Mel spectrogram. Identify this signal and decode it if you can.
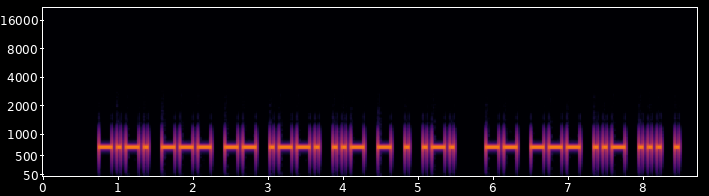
Morse code, heard as a keyed tone, about 20 wpm, 690 Hz. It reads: COMPUTER MOUSE
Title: Difficult Words - Speed-Racing with Hints - 20wpm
